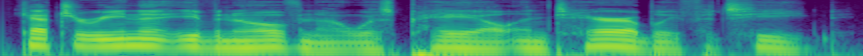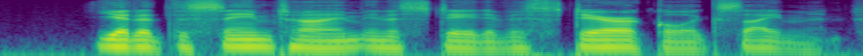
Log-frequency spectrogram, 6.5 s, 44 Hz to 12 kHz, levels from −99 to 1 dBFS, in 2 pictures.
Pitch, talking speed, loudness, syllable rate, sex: 100 Hz, 165 wpm, -19 LUFS, 5.9 syllables/s, male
